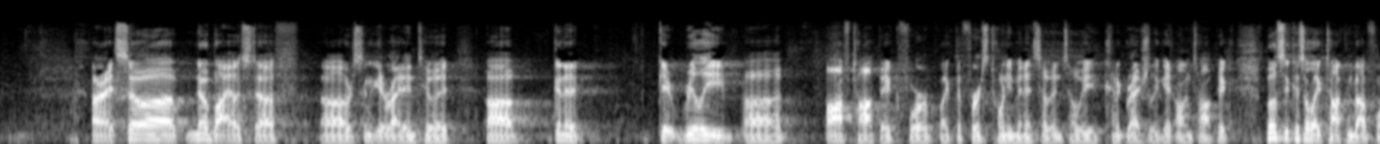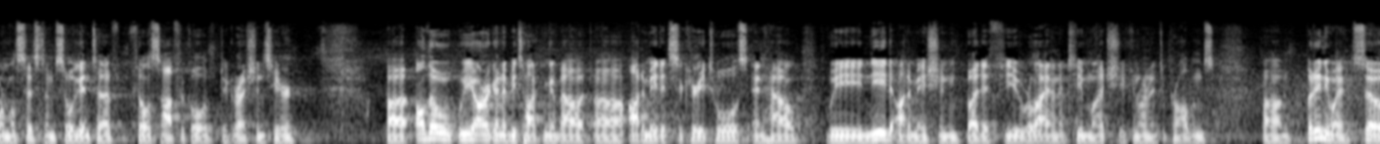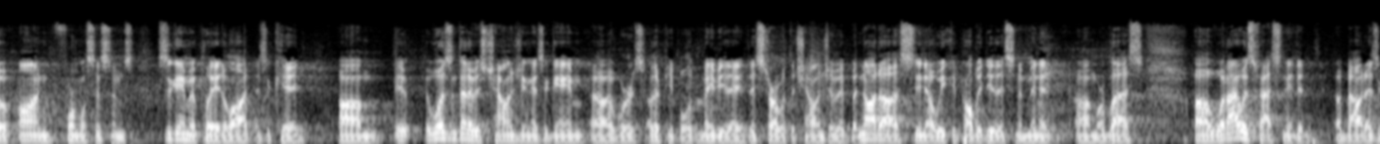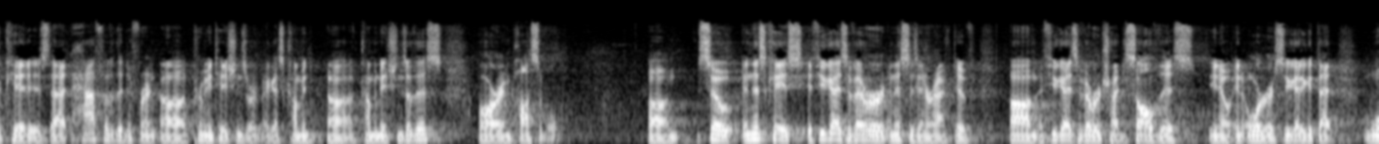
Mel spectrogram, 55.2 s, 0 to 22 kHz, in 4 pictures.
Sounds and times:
Speech: 0.7 - 16.9, 17.6 - 47.2, 47.8 - 55.1.

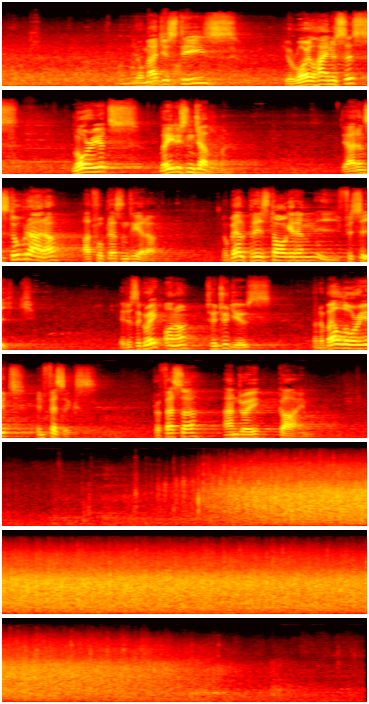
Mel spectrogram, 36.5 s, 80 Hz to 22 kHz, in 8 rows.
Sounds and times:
Male speech, man speaking: 1.6 - 4.9, 5.5 - 7.6, 8.9 - 11.2, 11.9 - 14.2, 15.2 - 19.6, 20.2 - 22.2
Narration, monologue: 1.6 - 23.2.

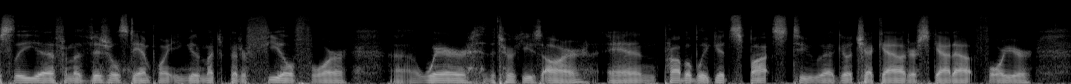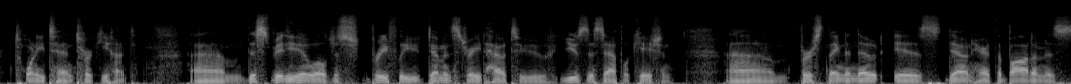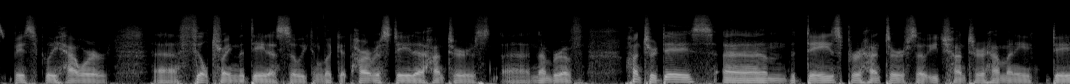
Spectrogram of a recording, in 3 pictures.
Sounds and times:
Speech: 0.0 - 32.1.

